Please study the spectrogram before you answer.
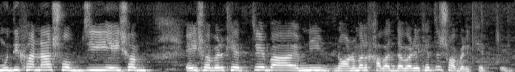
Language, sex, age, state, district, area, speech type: Bengali, female, 18-30, West Bengal, Kolkata, urban, spontaneous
